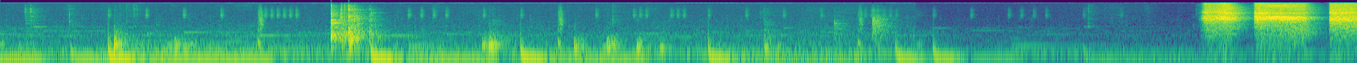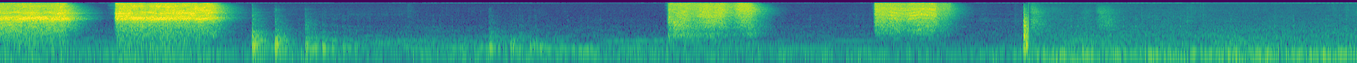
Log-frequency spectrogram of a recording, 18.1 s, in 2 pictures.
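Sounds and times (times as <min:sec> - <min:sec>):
compressed air hissing blasts: 0:08.0 - 0:10.7, 0:13.5 - 0:14.2, 0:14.9 - 0:15.5.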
